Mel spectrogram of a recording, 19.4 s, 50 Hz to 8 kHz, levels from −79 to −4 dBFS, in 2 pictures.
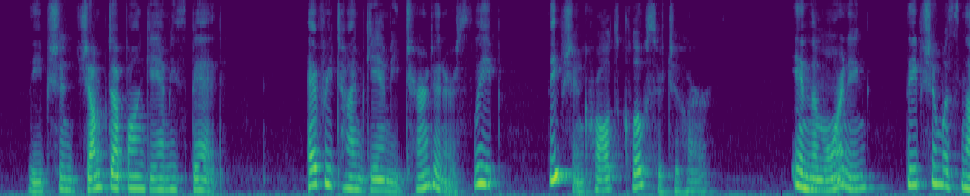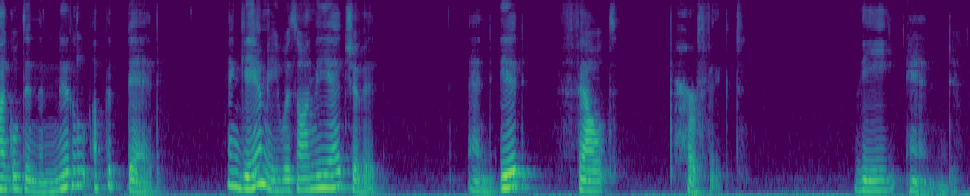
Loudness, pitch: -29 LUFS, 155 Hz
